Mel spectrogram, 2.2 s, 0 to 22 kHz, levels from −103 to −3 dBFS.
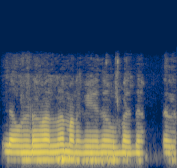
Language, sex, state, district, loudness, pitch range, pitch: Telugu, male, Andhra Pradesh, Chittoor, -18 LUFS, 135-140 Hz, 135 Hz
